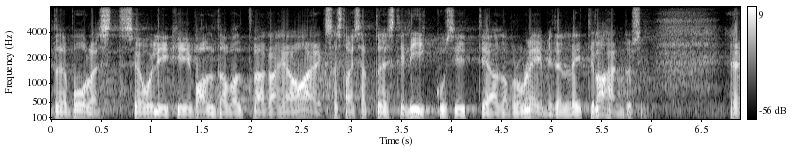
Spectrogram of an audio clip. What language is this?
Estonian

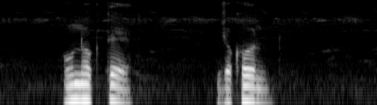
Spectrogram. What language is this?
Santali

